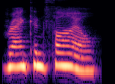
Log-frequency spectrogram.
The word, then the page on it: rank and file: American English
